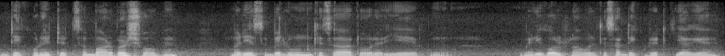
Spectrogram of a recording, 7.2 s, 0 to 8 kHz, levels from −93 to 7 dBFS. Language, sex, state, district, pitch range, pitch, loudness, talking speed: Hindi, male, Arunachal Pradesh, Lower Dibang Valley, 115-125 Hz, 120 Hz, -19 LUFS, 175 wpm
